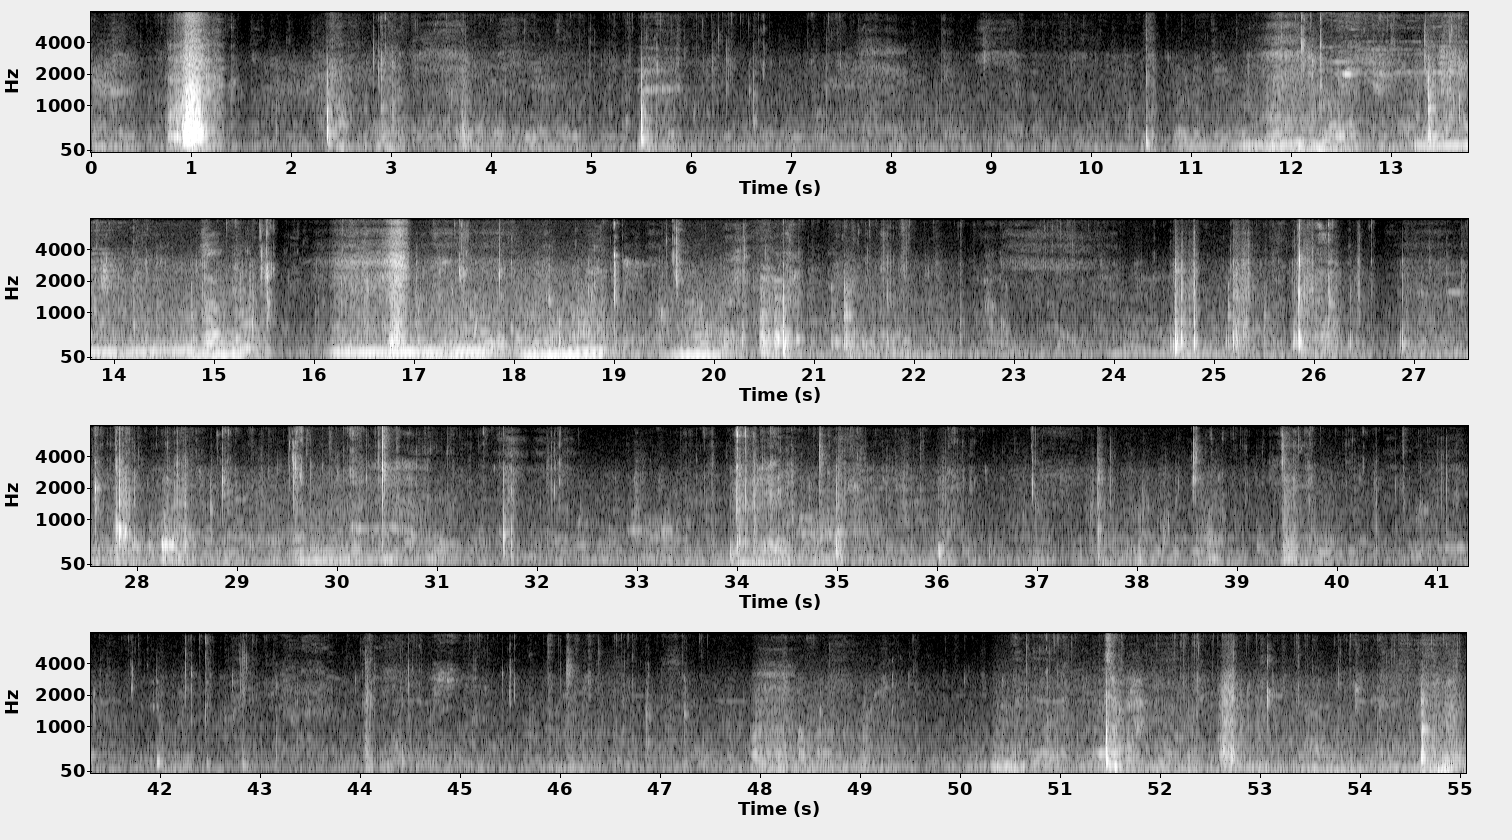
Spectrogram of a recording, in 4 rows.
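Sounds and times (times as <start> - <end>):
person chewing with mouth clicks: 11.5 - 23.0, 24.5 - 47.4.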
